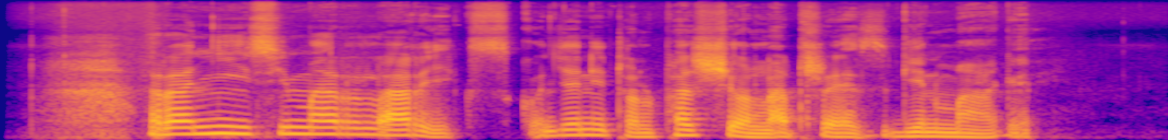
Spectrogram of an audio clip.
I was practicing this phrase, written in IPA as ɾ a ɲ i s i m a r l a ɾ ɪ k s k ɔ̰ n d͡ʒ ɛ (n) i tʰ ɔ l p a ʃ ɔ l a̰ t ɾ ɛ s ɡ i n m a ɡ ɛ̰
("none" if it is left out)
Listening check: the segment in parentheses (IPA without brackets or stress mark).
n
